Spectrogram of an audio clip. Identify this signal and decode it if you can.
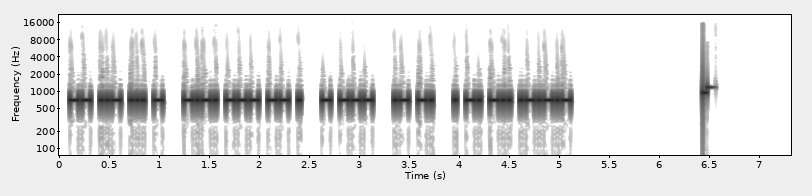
Morse code, heard as a keyed tone, about 40 wpm, 700 Hz. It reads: MUST COME TO AN END.
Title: Sentences from Top 1000 Words - Review Part 5 - 40wpm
